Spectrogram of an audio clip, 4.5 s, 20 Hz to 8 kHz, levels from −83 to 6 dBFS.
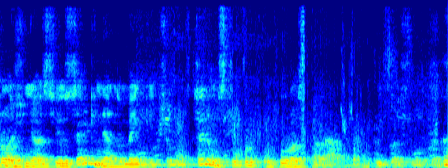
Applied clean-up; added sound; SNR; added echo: neural separator model SepFormer DNS4.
